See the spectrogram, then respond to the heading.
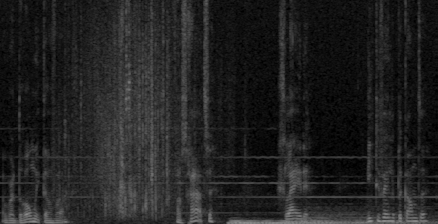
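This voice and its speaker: An actor voices a man recalling his new life in a brooding, dreamy inner monologue, now and then bursting out. His pitch sits in a middle register. Music plays clearly beneath the voice. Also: animated, measured pace. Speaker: Egyptian immigrant narrator. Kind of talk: radio drama monologue.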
